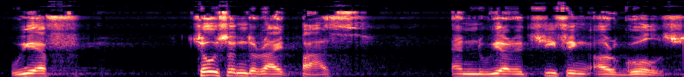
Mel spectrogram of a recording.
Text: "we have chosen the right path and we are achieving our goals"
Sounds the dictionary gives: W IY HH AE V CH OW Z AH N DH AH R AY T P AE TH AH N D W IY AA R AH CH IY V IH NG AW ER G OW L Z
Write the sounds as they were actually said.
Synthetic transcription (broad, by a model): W IY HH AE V CH OW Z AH N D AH R AY T P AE S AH N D W IY AA R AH CH IY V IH NG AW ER G OW L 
